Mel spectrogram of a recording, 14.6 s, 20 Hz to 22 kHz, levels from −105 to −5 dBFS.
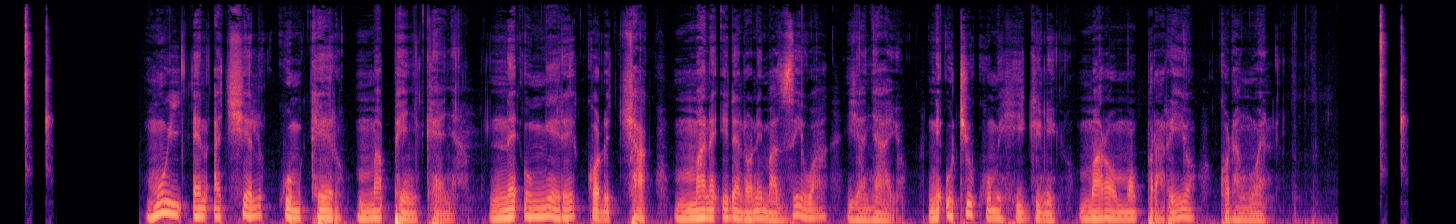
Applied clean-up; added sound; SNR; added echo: none; none; none; none.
